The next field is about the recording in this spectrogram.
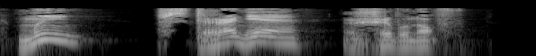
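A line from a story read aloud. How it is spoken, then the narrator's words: Solemn announcement. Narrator (Russian): Энни торжественно объявила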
